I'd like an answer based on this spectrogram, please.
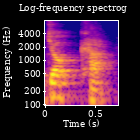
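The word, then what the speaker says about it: যক্ষ্মা: ম ফলা আকার জখমা বানান করার সময় আমরা কিন্তু জখমা পড়ে ফেলবো কিন্তু উচ্চারণের সময় হবে যক্ষা এখানে কেন যক্ষা হচ্ছে ম এর উচ্চারণ হচ্ছে না কারণটা হচ্ছে যে এটা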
